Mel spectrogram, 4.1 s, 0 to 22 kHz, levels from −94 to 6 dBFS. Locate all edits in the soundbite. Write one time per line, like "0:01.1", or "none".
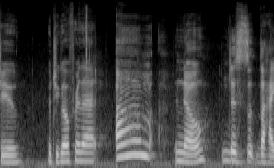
0:02.4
